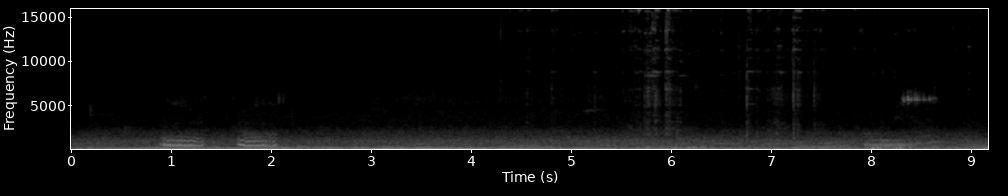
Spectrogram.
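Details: Pet cat Star giving two short, soft chirping meows about a second apart, then a faint final call much later, against steady low background rumble and some rustling.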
